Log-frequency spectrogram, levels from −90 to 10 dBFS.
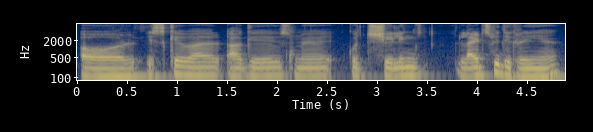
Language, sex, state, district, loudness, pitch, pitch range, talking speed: Hindi, male, Uttar Pradesh, Lucknow, -18 LUFS, 115 Hz, 110-120 Hz, 145 wpm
